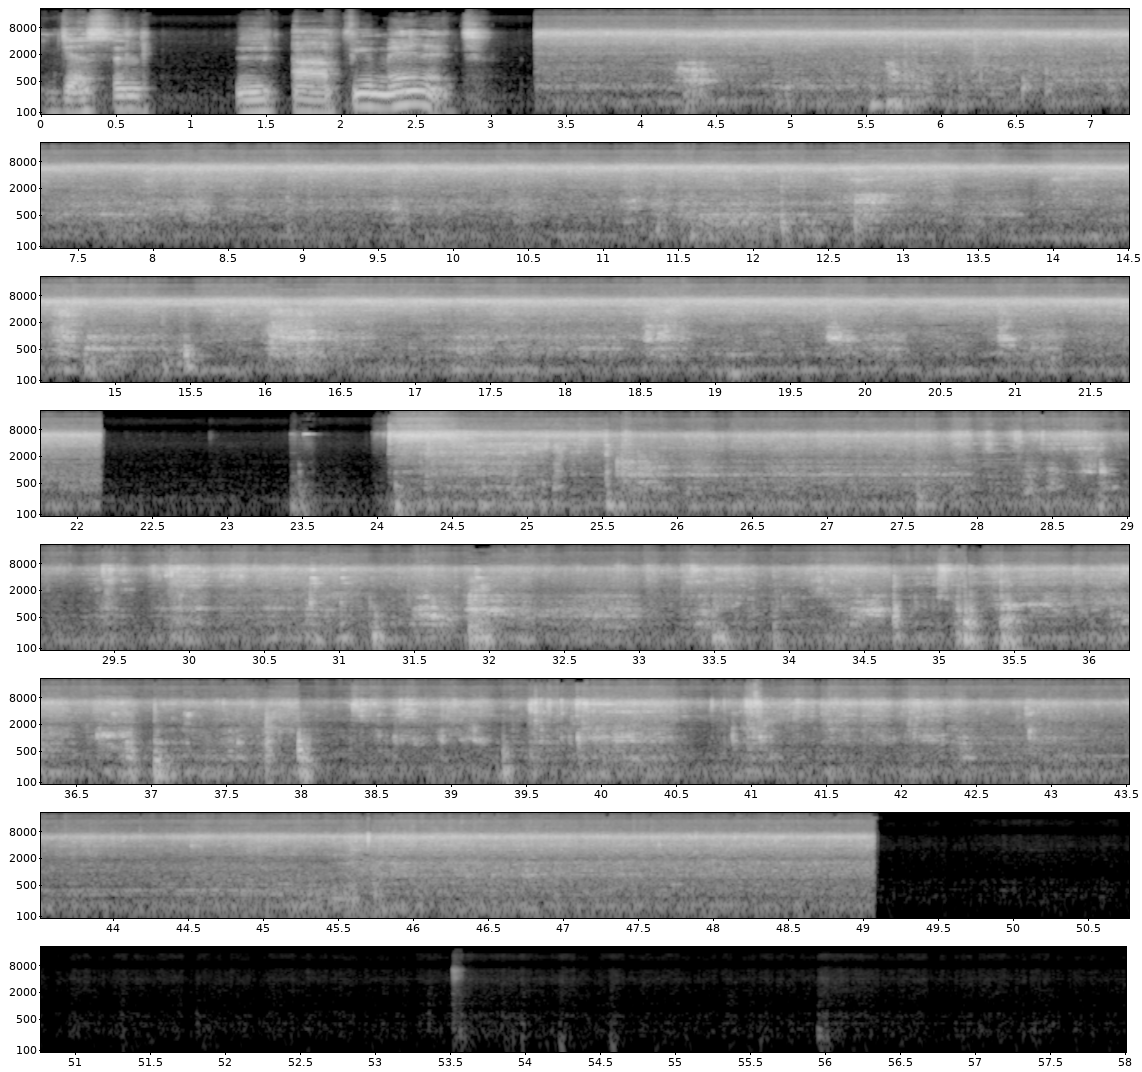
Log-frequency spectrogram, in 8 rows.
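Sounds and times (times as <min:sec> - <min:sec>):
tap running into sink: 0:24.1 - 0:49.0.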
